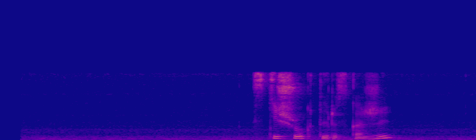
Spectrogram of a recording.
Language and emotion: Russian, neutral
